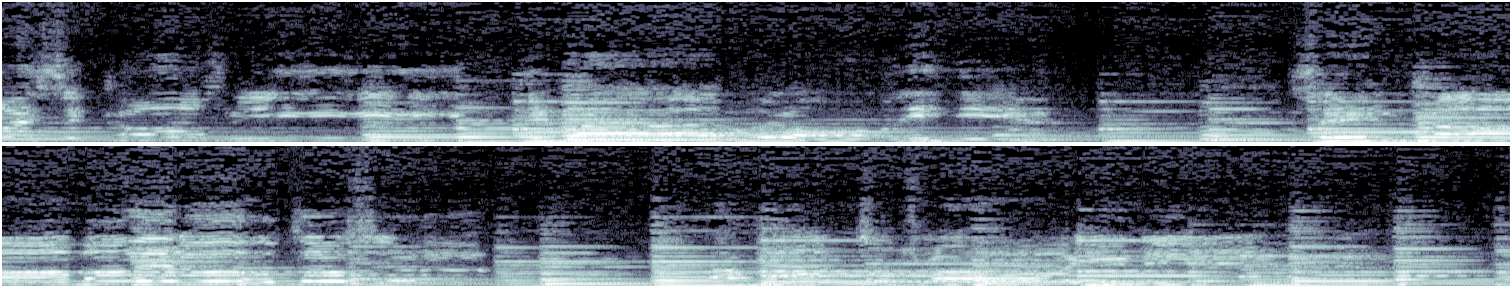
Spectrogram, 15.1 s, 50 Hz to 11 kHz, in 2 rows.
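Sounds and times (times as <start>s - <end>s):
piano playing chords and melody: 0.0s - 15.0s.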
